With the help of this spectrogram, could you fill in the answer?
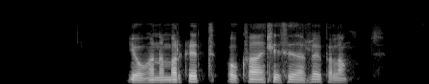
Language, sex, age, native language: Icelandic, male, 60-69, Icelandic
